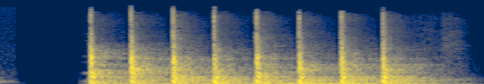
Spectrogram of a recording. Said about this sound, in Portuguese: Certo dia, alguém bateu a porta.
